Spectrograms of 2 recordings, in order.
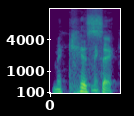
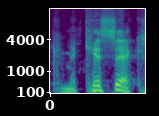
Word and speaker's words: McKissick: J.D. McKissick just – McKissick. – McKissick. Say it right.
